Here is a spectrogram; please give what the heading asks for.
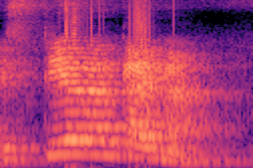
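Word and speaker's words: sclerenchyma: China मत पढ़िएगा, गलत प्रोनाउंसिएशन है, तो टीचर भी गलत बता रहा है, तुम लोग भी गलत पढ़ रहे हो, तो आप लोग गलत नहीं पढ़ेंगे। चाइना पढ़ते हैं, एक गलत प्रोनाउंसिएशन है। सही प्रोनाउंसिएशन है पैरेन्काइमा, कोलेनकाइमा, स्क्लेरेन्काइमा।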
